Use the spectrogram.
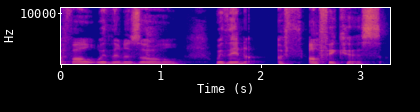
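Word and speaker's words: Ophiuchus: within us all within Officus. However people say officus differently. This is how I say it. This is how um I've learned how to say it.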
